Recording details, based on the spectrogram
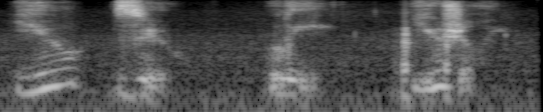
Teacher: Accent on the first syllable.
